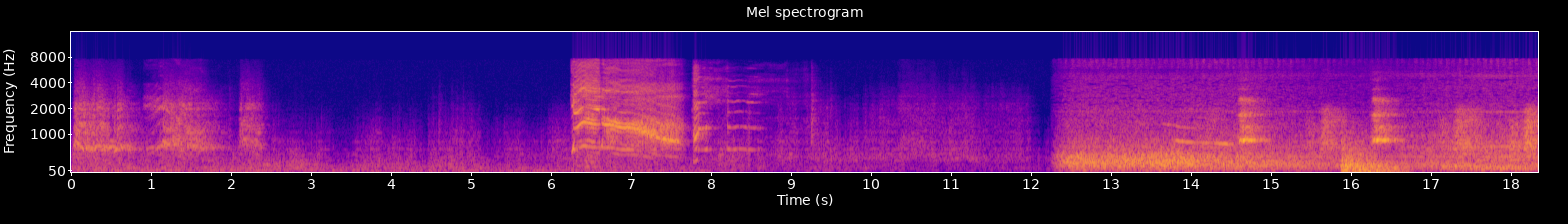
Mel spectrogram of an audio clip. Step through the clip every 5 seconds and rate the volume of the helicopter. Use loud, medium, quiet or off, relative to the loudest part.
off, off, loud, medium.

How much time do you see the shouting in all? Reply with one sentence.
The shouting can be heard for 3 seconds in total.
